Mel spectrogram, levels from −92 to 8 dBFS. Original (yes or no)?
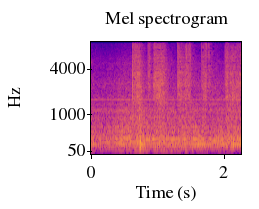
yes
